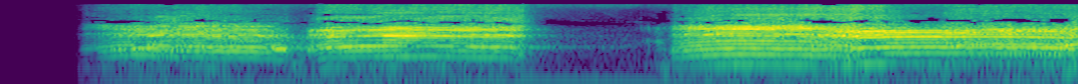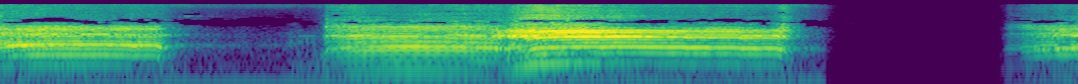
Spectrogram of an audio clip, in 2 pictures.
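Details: A sheep gives drawn-out, quavering bleats in three main bouts. Each bout holds two or three nasal cries that wobble in pitch, with brief quiet gaps between them.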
